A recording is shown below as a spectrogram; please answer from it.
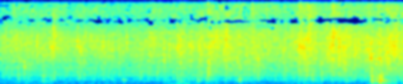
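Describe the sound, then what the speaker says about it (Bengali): Capsicum, onion, green chilli, peas, potato and carrot stir-fried together in a hot pan give a steady, close sizzle, with a few louder scrapes and stirs toward the end. "সব কিছু দিয়ে ভালোভাবে এবারে নেড়ে চেড়ে একটু ভাজা ভাজা করে নেব।"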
